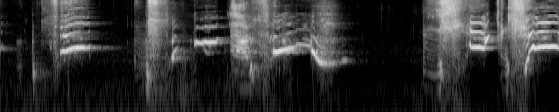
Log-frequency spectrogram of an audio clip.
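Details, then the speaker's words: Sharp sneezes with high voiced cries and exclamations, from a compilation of clips of people sneezing: ordinary sneezing. "Okay, that was weird, and I kind of want to do it again. Sorry, I sneezed a little there."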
